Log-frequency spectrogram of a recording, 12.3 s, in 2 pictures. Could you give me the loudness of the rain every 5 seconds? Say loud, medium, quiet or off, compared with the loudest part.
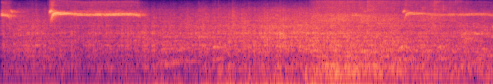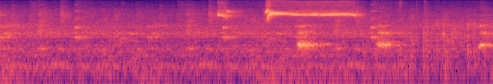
loud, medium, medium.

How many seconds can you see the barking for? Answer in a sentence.
You can hear the barking for 3 seconds altogether.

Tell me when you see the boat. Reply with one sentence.
The boat can't be heard in this clip.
